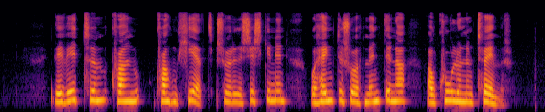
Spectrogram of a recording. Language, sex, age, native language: Icelandic, female, 60-69, Icelandic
